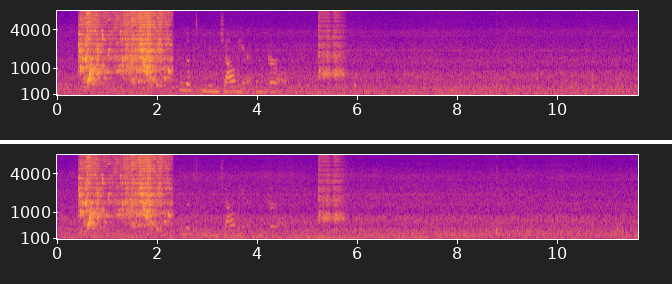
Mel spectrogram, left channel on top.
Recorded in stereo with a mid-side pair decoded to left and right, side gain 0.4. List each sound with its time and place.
0.4 s a splash: 20° left
2.4 s a woman speaking: 60° left
5.2 s dishes clattering: 10° left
